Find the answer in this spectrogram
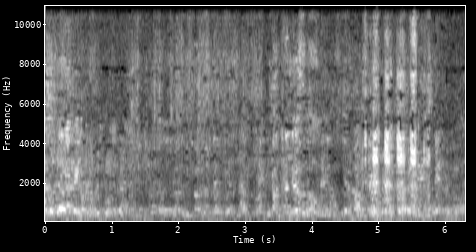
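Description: Indistinct chatter: several people talking over one another in a crowd, no single voice clear.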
